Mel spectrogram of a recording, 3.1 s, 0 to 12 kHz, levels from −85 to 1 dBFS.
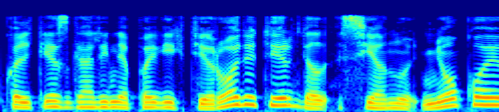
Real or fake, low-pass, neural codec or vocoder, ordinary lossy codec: fake; 7.2 kHz; codec, 16 kHz, 4 kbps, FunCodec, trained on Chinese and English, 50 frames a second; MP3, 96 kbps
